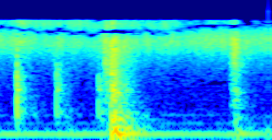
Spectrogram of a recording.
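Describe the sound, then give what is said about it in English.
A few light clicks lead into a single heavy thud as a door bangs shut, then a softer knock follows, all over a faint steady hum with no talking. “Oh, excuse me for banging the door.”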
